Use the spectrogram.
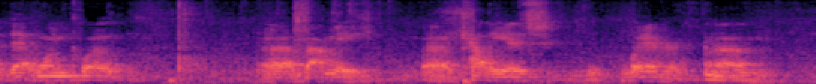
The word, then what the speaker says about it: Cali: So Zanime and it's not even it's not even Kylie with a K. It's Cali as we clearly see that attorney say it's Cali. It's spelled like Cali like California.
